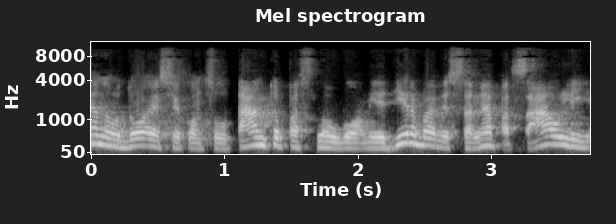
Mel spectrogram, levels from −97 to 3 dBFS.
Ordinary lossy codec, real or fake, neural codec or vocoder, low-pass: MP3, 48 kbps; fake; vocoder, 22.05 kHz, 80 mel bands, Vocos; 9.9 kHz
